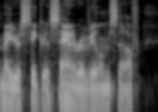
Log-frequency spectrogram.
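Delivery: ordinary talk, nothing marked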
